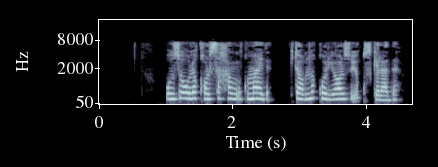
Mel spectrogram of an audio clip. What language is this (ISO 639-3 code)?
uzb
